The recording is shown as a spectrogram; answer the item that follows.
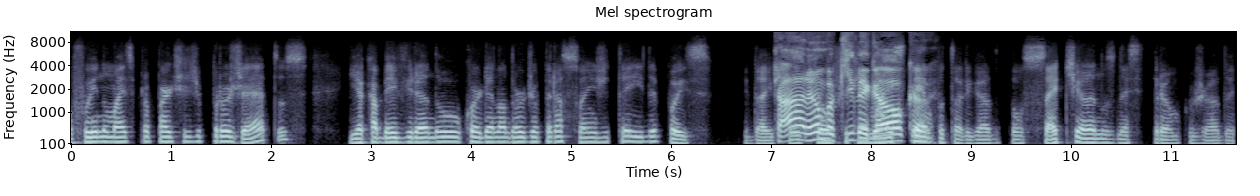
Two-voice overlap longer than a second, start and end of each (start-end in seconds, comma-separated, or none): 7.0-8.7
